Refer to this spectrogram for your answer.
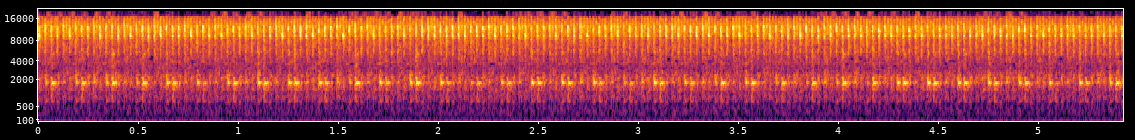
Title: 300CD engine noise and rough idle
